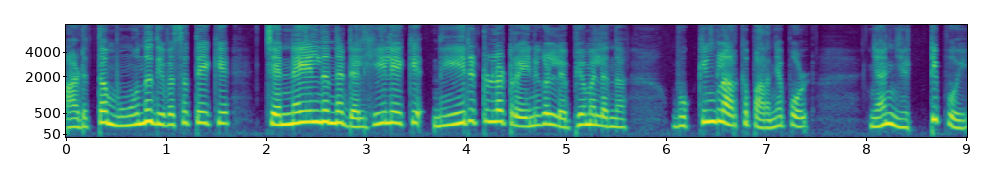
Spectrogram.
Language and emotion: Malayalam, surprised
